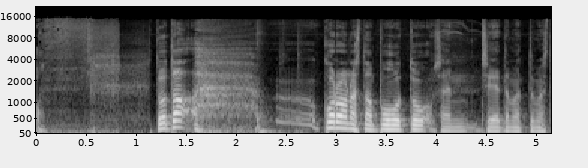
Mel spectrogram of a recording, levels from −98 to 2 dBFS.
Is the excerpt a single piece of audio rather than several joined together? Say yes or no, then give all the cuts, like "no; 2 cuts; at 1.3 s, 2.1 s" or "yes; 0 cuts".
no; 1 cut; at 3.9 s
